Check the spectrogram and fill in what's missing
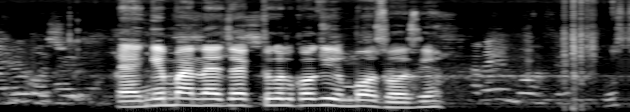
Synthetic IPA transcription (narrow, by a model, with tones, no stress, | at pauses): ɛ˨ŋɡɪ˦ma˦nɛ˦t͡ʃɛ˦k̚t̪u˦lkɔ˦ɡi˦˨mɔ˦˨sɔ˨s̬jɛ˦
